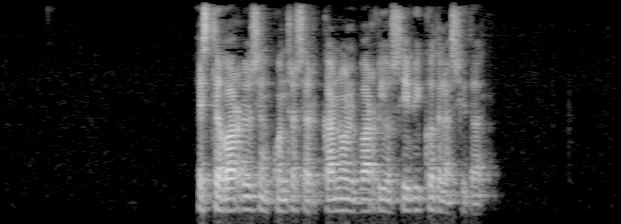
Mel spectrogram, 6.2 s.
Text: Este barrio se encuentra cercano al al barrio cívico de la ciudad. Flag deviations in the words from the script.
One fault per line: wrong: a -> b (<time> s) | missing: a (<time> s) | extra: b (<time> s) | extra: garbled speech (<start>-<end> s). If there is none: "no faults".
missing: al (3.6 s)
